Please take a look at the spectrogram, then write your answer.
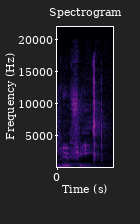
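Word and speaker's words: NuPhy: So this is a board by I believe it's pronounced Nufi.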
